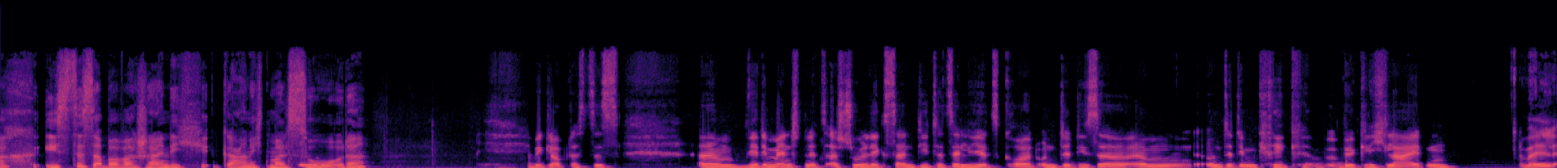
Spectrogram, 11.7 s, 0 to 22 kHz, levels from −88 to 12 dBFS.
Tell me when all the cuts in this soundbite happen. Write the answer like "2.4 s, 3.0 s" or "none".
4.0 s

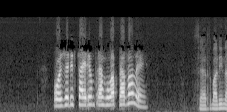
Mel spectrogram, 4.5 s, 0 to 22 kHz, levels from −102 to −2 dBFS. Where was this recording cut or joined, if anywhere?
none

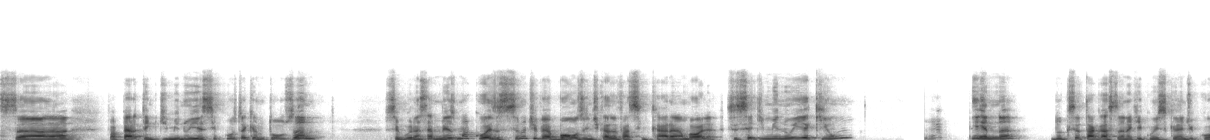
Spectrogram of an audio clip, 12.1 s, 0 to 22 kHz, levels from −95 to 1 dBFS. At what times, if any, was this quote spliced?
7.2 s

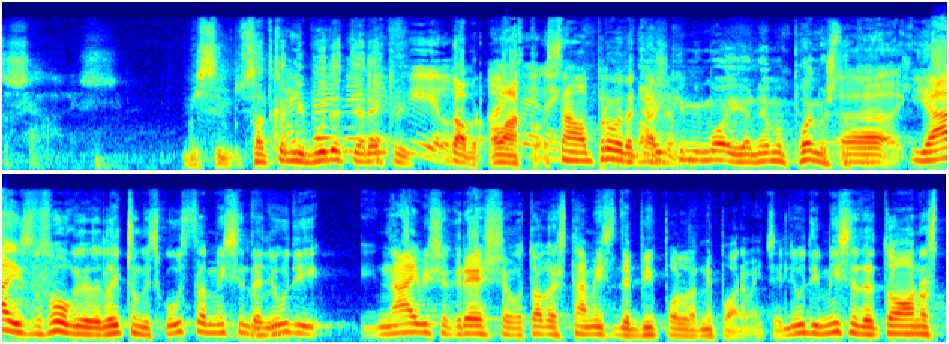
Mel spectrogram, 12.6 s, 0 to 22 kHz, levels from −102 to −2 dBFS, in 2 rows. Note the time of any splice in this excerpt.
none

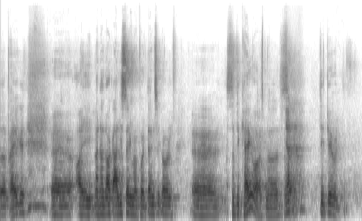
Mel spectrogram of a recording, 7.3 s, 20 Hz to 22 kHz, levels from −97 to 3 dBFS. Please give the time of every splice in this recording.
4.5 s

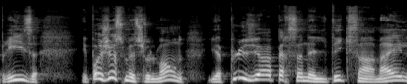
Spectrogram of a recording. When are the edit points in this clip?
1.4 s

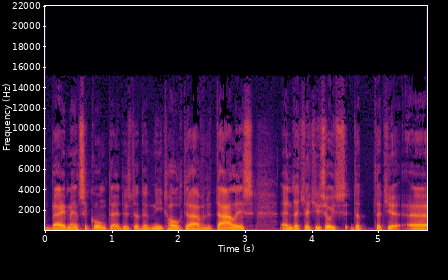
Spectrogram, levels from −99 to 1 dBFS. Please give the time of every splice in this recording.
3.9 s

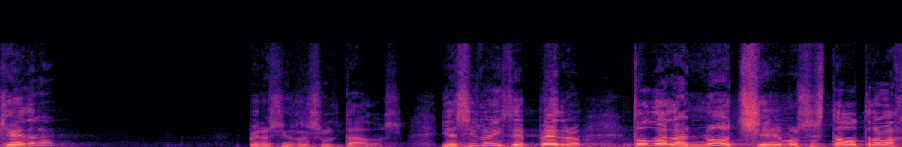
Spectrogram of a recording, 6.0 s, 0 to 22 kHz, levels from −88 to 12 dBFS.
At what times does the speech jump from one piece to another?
4.2 s

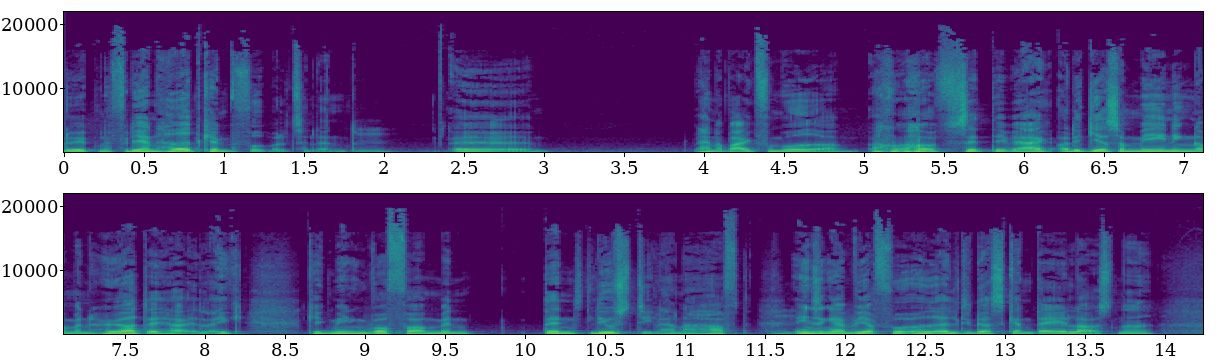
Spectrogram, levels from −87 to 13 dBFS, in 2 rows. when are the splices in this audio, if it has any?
none

